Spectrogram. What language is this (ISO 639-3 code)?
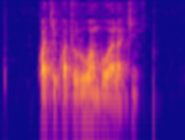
dav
